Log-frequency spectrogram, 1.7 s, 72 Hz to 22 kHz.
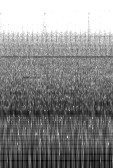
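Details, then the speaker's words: Honda Vario 125/150 scooter idle: idle starts high then drops by itself, used as baseline; steady even low putter, no knocks or misses; normal idle. "ngetes stasionernya lama hidup Sar kemudian mengecil dengan sendirinya ini adalah sebagai dasar untuk penghitungan Idling"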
